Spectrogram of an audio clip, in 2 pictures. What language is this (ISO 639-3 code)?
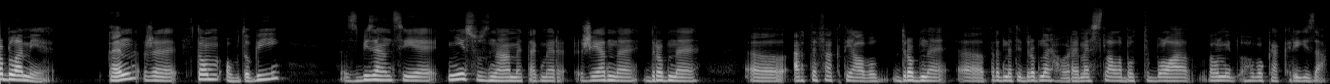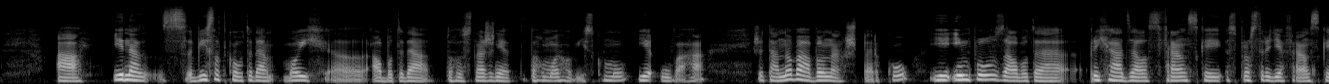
slk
